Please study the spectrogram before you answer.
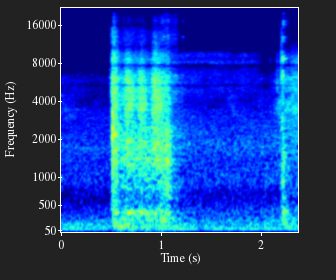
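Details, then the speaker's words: Car that sat almost 20 years, new ignition switch fitted, first crank with the key: short half-second crank and brief blip, no firing; crank no start from fuel starvation, clogged line keeping fuel from the carburetor. "Okay, so it cranks with the key. I really want to see if we got some spark, which now I actually need to hook that up so I can stand here and watch that."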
